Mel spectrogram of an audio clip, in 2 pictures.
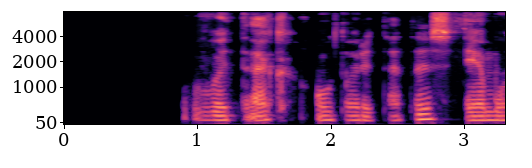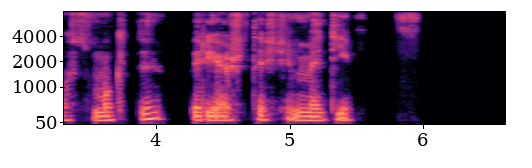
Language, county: Lithuanian, Kaunas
